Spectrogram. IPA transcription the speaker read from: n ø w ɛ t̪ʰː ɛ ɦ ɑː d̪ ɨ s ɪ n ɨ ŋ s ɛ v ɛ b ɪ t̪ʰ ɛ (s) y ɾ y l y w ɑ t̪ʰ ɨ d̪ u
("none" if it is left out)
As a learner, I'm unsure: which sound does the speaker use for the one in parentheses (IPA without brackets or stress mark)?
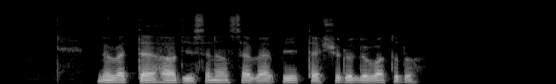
ʃ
